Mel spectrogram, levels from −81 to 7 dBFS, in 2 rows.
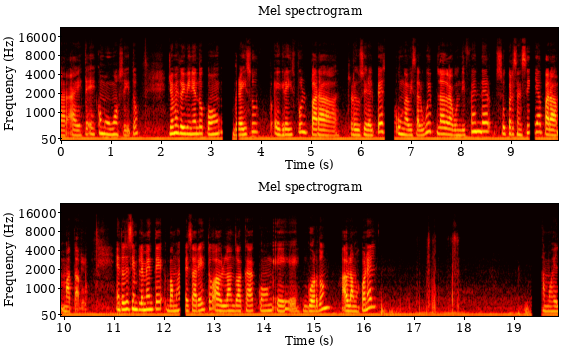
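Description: Soft-edged holes open in the sound at 3.21–3.56 s, 6.45–6.69 s, 9.36–9.50 s, 12.30–12.44 s and 19.34–19.57 s, fading out and back. This is AAC frame loss with muting: the decoder zeroed the missing frames, and the overlapping windows smooth the edges of each gap.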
